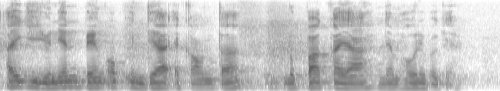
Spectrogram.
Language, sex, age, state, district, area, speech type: Manipuri, male, 30-45, Manipur, Thoubal, rural, read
